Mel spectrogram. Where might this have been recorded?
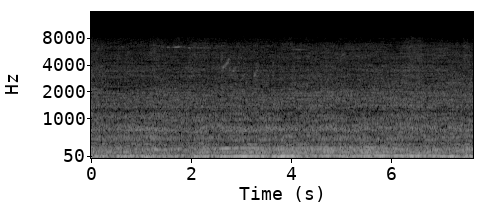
in a residential area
